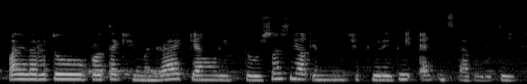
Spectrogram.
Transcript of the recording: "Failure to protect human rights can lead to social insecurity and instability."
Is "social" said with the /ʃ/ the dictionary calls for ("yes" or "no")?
no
